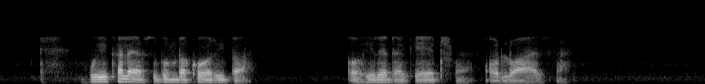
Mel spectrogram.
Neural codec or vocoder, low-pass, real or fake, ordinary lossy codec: none; 3.6 kHz; real; Opus, 16 kbps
